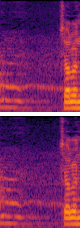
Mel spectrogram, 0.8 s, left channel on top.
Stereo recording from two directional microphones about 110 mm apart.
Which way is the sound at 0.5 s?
60° left (ahead or behind).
